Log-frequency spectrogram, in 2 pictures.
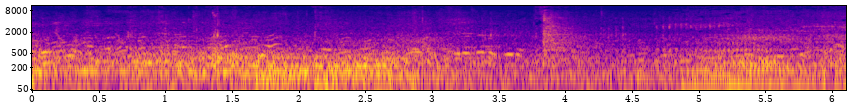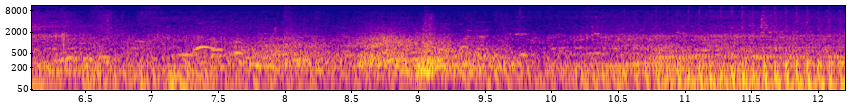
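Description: A crowd of men and women talks and shouts with agitation outdoors.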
